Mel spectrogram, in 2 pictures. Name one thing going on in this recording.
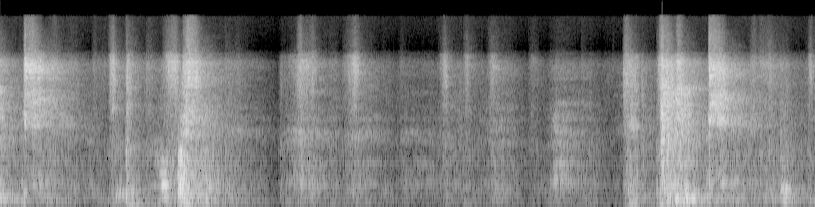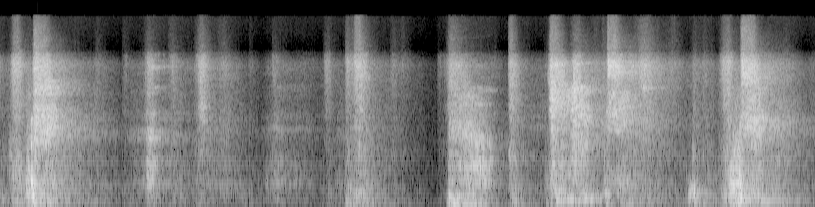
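A man's gi snaps sharply as he punches and kicks.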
